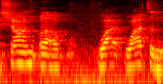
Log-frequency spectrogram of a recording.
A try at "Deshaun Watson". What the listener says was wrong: Deshaun Watson. You said Sean. Sean.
